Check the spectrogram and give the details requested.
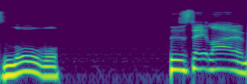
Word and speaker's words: Louisville: west of Louisville Louisville how you say it it's not Louisville it's Louisville to the state line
